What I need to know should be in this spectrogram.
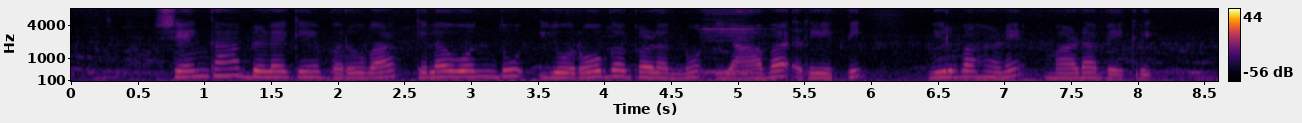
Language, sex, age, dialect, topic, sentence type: Kannada, female, 25-30, Central, agriculture, question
